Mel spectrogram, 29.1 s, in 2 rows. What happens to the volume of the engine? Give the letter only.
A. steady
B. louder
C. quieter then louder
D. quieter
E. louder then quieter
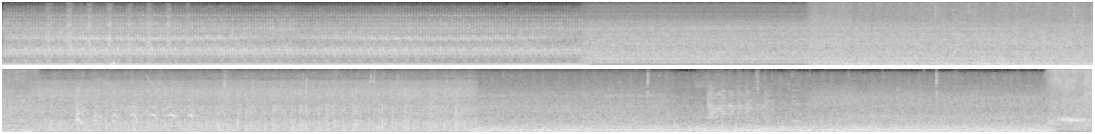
D.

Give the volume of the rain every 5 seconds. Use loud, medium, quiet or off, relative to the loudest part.
off, off, medium, loud, loud, loud.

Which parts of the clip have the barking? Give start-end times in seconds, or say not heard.
0.6-2.6, 15.4-17.2, 23.8-25.2.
